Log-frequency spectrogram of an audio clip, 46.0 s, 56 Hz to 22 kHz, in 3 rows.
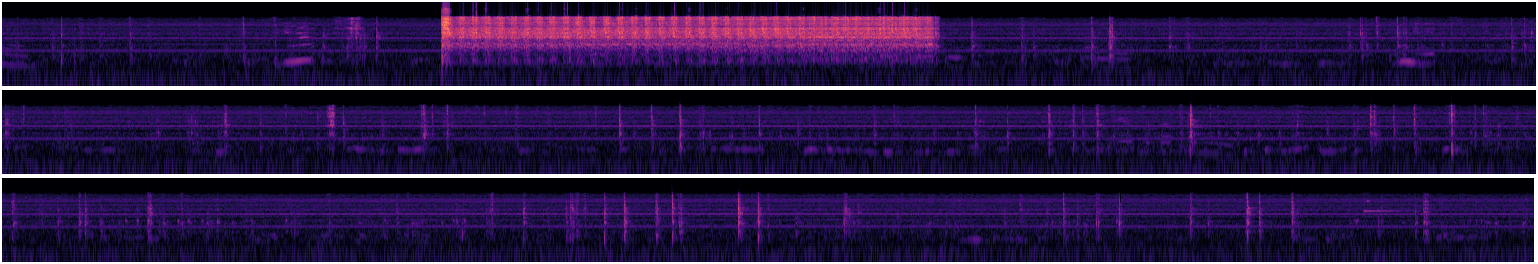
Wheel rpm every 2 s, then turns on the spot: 0, 0, 30, 40, 30, 0, 0, 0, 0, 0, 0, 0, 0, 0, 0, 0, 0, 0, 0, 0, 0, 0, 0.
none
